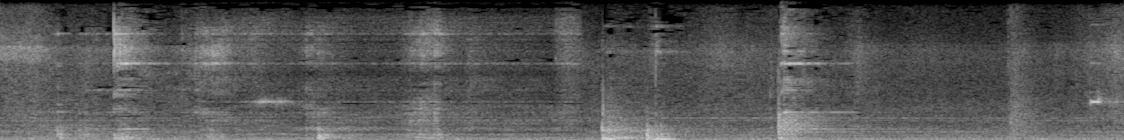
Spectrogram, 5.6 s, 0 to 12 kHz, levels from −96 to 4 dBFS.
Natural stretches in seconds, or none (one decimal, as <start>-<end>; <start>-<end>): 0.0-1.0; 2.9-5.6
